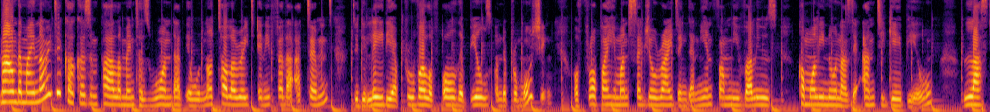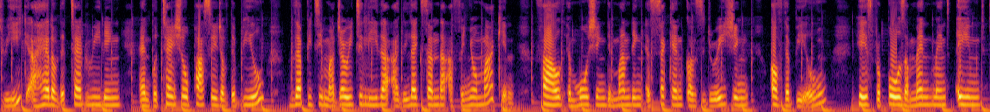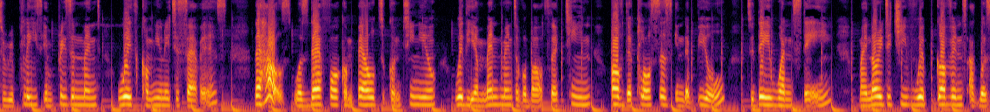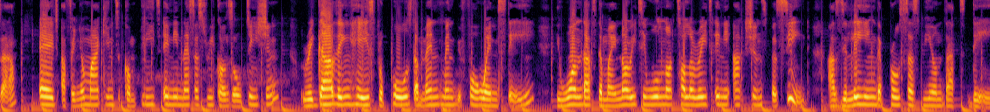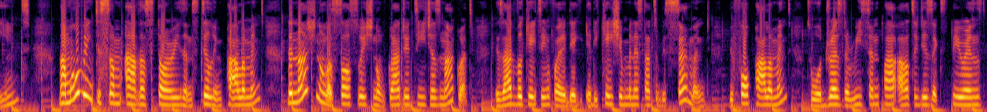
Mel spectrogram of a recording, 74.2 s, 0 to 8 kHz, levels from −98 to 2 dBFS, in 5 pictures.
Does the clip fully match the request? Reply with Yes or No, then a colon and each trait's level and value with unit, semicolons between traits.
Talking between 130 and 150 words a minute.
Yes: average, 140 wpm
